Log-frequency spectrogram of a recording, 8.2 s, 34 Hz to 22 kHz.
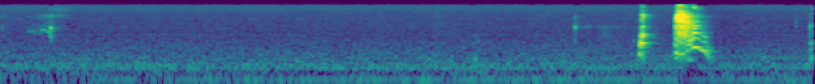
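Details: An African grey parrot, camera-shy after about 1.5 minutes of trying to sing, gives two quick, high, hissing sneezes near the end of a quiet recording; parrot sneezing.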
